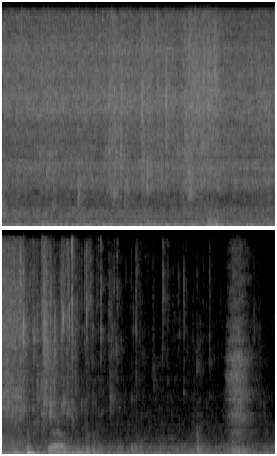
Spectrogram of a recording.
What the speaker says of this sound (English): So I rinsed the black beans,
